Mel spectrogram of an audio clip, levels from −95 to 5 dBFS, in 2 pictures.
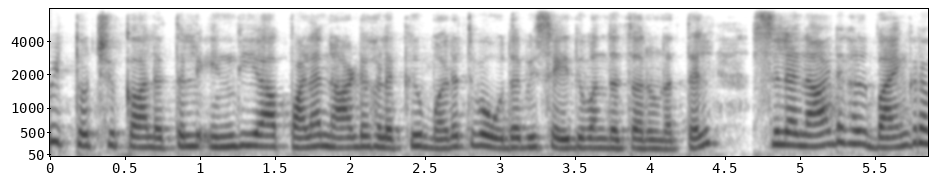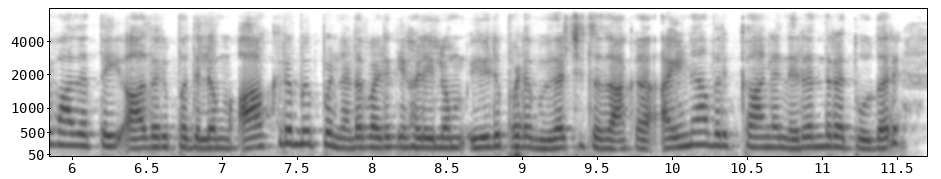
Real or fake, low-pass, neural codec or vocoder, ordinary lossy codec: fake; none; codec, 16 kHz, 4.8 kbps, FACodec; none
